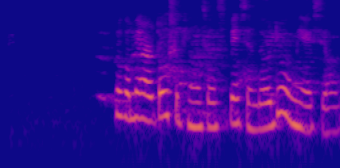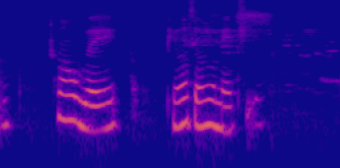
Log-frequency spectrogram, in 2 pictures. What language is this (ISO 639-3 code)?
zho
